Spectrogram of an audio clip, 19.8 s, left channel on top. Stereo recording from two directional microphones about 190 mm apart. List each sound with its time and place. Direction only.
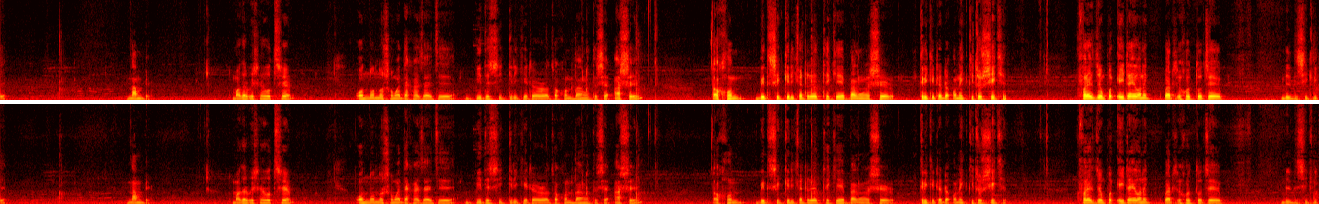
1.9 s speech: 10° left (ahead or behind)
3.5 s speech: centre (ahead or behind)
8.7 s speech: 30° left (ahead or behind)
10.7 s speech: 45° left (ahead or behind)
16.1 s speech: 25° left (ahead or behind)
